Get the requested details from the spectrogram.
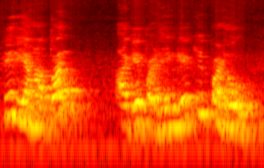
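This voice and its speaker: A man teaching a Hindi grammar class, asking questions and answering them himself, repeating key terms slowly as he writes. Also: very high-pitched, lively intonation, highs cut off. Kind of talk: classroom lecture explaining at a board. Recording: very echoey room, mic far off, faint background hiss.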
